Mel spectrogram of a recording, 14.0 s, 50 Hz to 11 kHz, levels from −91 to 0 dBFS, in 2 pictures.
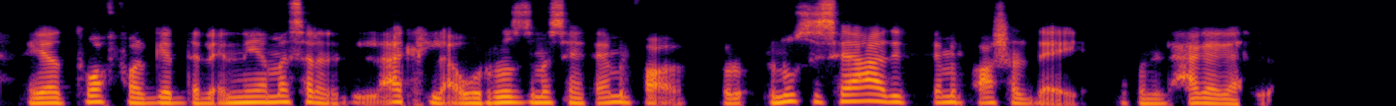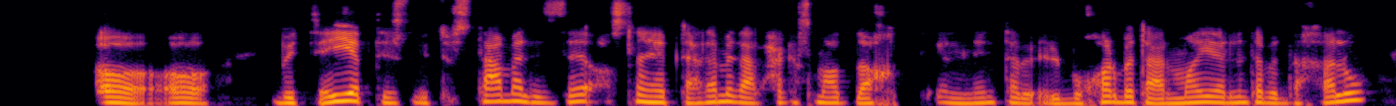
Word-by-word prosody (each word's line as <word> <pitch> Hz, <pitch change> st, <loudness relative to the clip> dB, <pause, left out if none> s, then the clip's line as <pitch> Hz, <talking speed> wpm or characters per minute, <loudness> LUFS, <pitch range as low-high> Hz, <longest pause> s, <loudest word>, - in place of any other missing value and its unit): هي 160 Hz, +1 st, +4 dB
بتوفّر 165 Hz, 0 st, 0 dB
جدًا 155 Hz, -2 st, -1 dB
لأن 165 Hz, +3 st, +1 dB
هي 175 Hz, 0 st, +4 dB
مثلًا 180 Hz, -1 st, +2 dB, 0.2 s
الأكل 170 Hz, -1 st, -2 dB
أو 150 Hz, +1 st, +1 dB
الرز 170 Hz, +2 st, +2 dB
مثلًا 170 Hz, -1 st, +1 dB
يتعمل 160 Hz, +4 st, -1 dB
في 165 Hz, -, -2 dB
عش -, -, -4 dB, 0.2 s
في 145 Hz, -, -5 dB
ربع 145 Hz, -, -4 dB
في 165 Hz, -, 0 dB
نُصّ 200 Hz, +1 st, +1 dB
ساعة 205 Hz, +2 st, +5 dB
دي 185 Hz, -, +1 dB
بتتعمل 175 Hz, 0 st, -3 dB
في -, -, 0 dB
10 160 Hz, -2 st, -1 dB
دقايق 140 Hz, -, -5 dB, 0.2 s
تكون 145 Hz, -2 st, -6 dB
الحاجة 150 Hz, +2 st, -1 dB
جاهزة. 130 Hz, -2 st, -5 dB, 1.1 s
آه، 170 Hz, -3 st, +6 dB
آه 150 Hz, -3 st, +2 dB, 0.3 s
بت 160 Hz, 0 st, -1 dB
هي 210 Hz, +6 st, +8 dB
بتس 165 Hz, -4 st, -6 dB
بتُستَعمل 200 Hz, +5 st, 0 dB
إزاي 170 Hz, +4 st, -2 dB
أصلًا، 205 Hz, -1 st, 0 dB
هي 175 Hz, -, +4 dB
بتعتمد 175 Hz, +4 st, 0 dB
على 155 Hz, -2 st, +1 dB
حاجة 170 Hz, 0 st, -5 dB
اسمها 165 Hz, -1 st, -1 dB
الضغط، 150 Hz, -2 st, -3 dB, 0.2 s
إن 150 Hz, -3 st, -3 dB
أنت 170 Hz, +1 st, -3 dB
البُخار 140 Hz, +3 st, -1 dB
بتاع 175 Hz, -5 st, +2 dB
المَيَّة 165 Hz, +5 st, +2 dB
اللي 165 Hz, -, 0 dB
أنت 175 Hz, 0 st, +1 dB
بتدخّله 165 Hz, -, 0 dB
165 Hz, 205 wpm, -24 LUFS, 155-180 Hz, 1.1 s, هي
